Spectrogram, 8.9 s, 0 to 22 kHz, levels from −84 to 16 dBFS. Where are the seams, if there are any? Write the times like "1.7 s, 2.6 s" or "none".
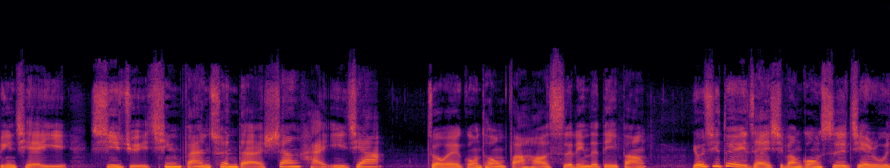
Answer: none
